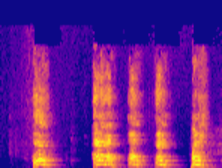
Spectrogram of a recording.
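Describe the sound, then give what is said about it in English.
Dogs barking in five loud, sharp barks: a single bark, a pause, then four more in a steady, fairly quick rhythm, with silence between each. “I want to introduce you to my dogs.”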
